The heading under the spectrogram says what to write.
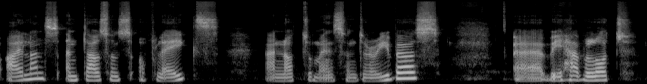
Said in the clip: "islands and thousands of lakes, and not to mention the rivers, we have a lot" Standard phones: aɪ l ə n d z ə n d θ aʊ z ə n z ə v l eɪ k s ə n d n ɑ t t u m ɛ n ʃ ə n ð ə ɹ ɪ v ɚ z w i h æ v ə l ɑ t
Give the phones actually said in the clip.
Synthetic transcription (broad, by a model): aɪ l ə n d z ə n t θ aʊ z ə n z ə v l eɪ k s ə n n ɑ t t u m ɛ n ʃ ə n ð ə ɹ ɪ v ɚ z w i h æ v ə l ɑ t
